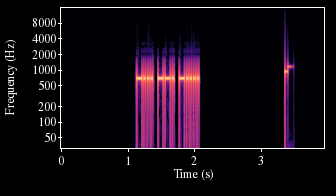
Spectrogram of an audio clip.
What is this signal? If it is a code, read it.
Morse code, heard as a keyed tone, about 44 wpm, 700 Hz. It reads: BG6
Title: Callsign Prefixes for Top 100 DXCC - 45wpm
